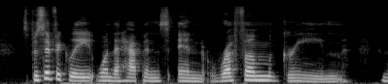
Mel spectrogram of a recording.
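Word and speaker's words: Rougham: in ruffam green and that's spelled ruff like r o u g h not like the dog sound ruff like r o u g h a m you know when there's like a ham at the end of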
